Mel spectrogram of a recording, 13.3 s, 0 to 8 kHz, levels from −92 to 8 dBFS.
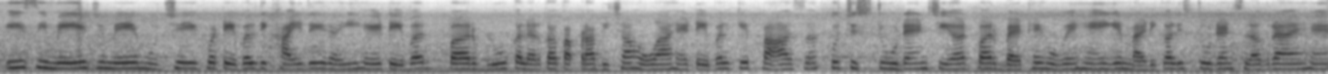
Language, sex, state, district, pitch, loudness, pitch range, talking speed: Hindi, female, Bihar, Bhagalpur, 220 Hz, -15 LUFS, 205-230 Hz, 160 wpm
